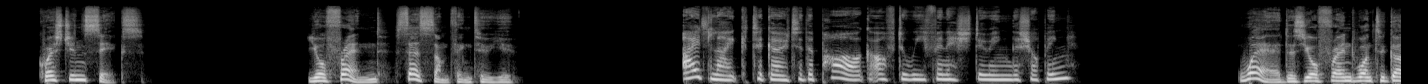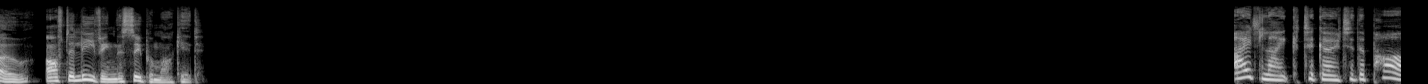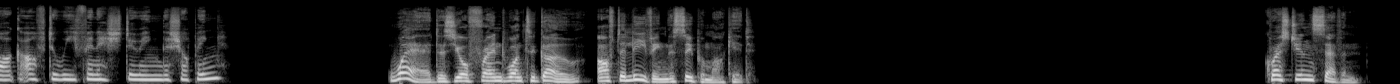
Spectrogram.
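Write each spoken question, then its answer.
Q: Where does your friend want to go after leaving the supermarket?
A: the park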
